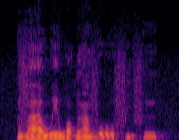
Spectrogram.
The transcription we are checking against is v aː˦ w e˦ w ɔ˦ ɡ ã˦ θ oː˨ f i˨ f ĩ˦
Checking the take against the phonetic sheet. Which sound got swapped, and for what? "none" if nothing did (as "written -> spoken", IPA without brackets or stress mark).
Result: θ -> v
